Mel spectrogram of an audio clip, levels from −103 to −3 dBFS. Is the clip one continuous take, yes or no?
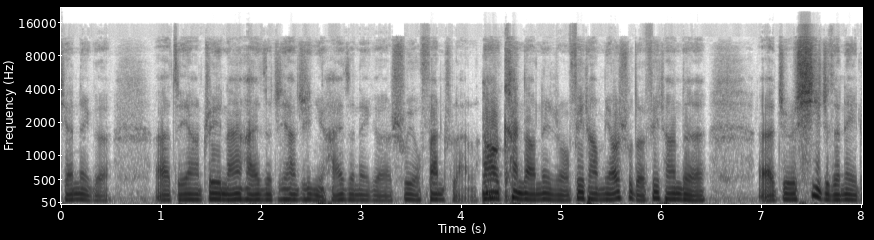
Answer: no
